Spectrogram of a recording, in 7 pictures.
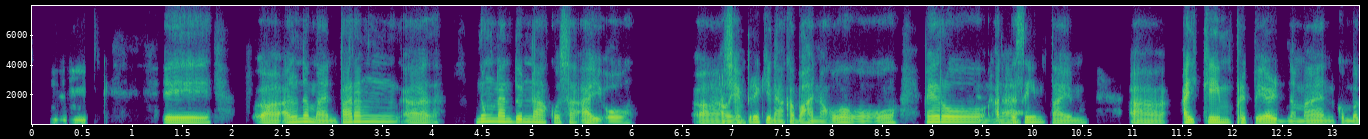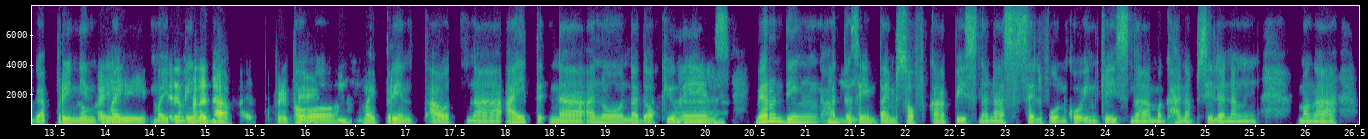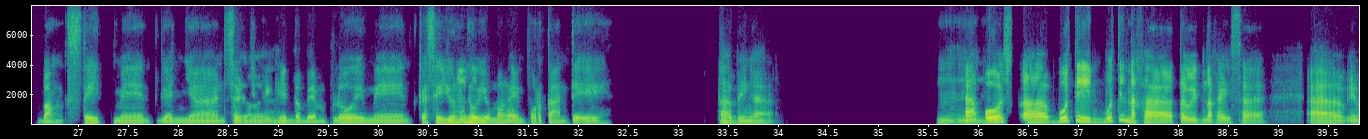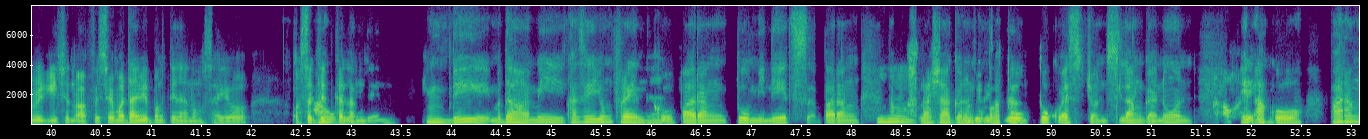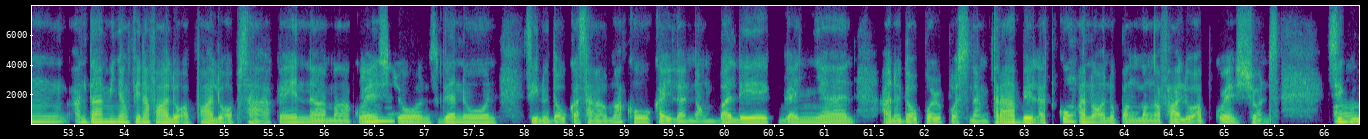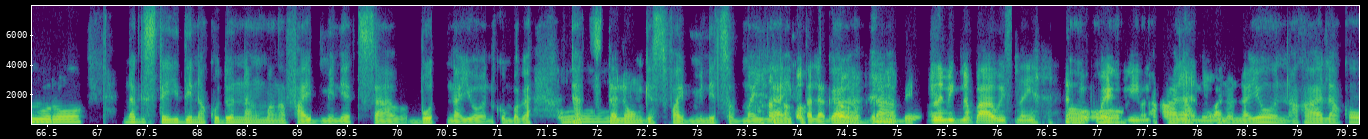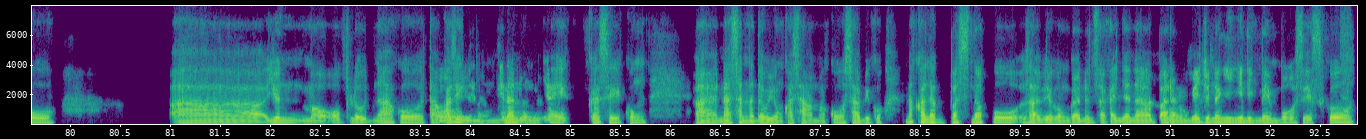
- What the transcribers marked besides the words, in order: tapping; laughing while speaking: "Okey"; in English: "that's the longest five minutes of my life"; laughing while speaking: "Oo, totoo"; laughing while speaking: "yan"; laughing while speaking: "Okey"
- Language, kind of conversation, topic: Filipino, podcast, Maaari mo bang ikuwento ang paborito mong karanasan sa paglalakbay?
